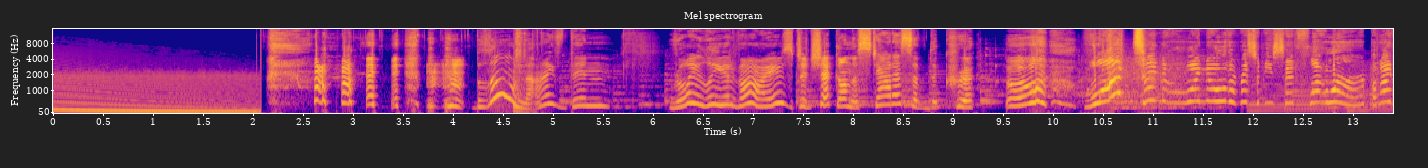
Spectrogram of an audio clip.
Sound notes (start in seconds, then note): 2.1 cabby laughs again; 3.6 clears throat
